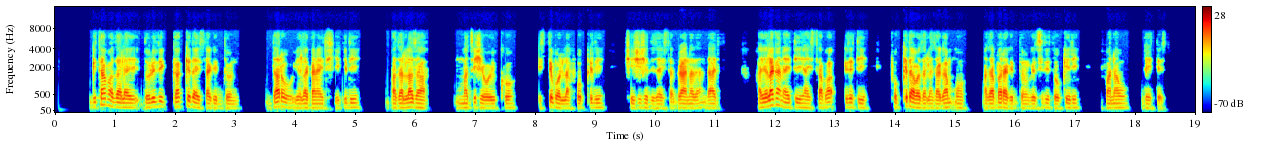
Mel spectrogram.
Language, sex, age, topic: Gamo, male, 18-24, agriculture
